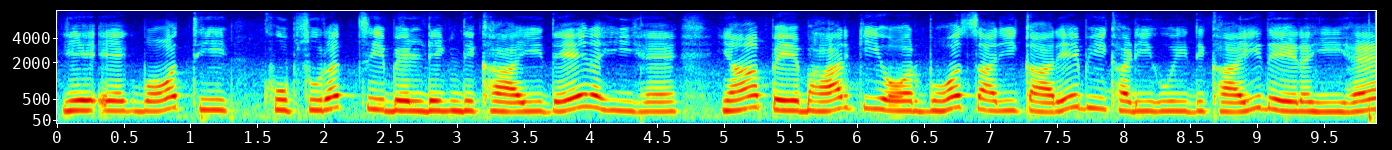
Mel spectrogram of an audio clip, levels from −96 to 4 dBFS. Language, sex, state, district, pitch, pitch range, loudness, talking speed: Hindi, female, Rajasthan, Jaipur, 230 Hz, 220-250 Hz, -13 LUFS, 155 wpm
